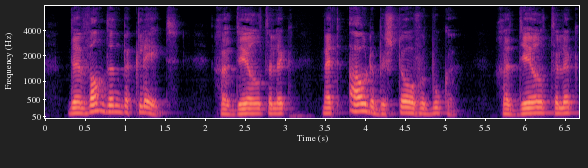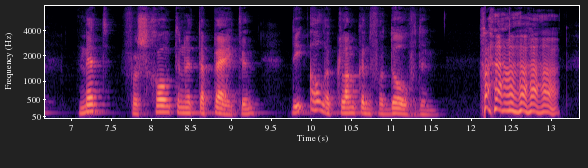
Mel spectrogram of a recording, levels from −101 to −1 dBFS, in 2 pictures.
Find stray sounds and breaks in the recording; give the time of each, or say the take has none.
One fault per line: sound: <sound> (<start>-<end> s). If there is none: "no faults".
sound: laugh (12.1-13.1 s)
